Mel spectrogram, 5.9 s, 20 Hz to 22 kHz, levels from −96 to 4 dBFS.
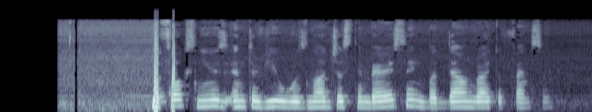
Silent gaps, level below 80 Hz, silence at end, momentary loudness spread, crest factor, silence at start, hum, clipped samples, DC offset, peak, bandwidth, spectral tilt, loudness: none; -40 dBFS; 0.45 s; 16 LU; 18 dB; 0.6 s; none; under 0.1%; under 0.1%; 0 dBFS; 13.5 kHz; -4.5 dB/octave; -17 LUFS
